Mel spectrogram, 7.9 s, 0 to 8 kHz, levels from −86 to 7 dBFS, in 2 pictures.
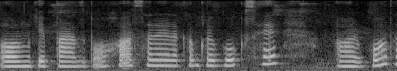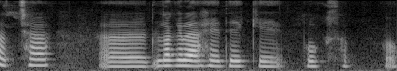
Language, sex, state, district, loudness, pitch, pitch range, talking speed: Hindi, female, Uttar Pradesh, Jyotiba Phule Nagar, -21 LUFS, 220 Hz, 205-235 Hz, 145 wpm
